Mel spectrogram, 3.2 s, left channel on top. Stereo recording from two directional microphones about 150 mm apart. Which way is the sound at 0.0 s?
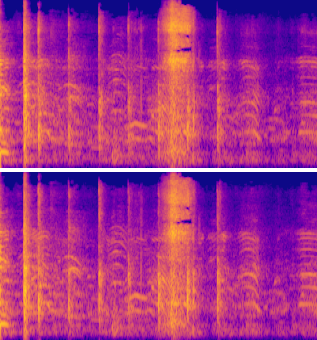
Centre (ahead or behind).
